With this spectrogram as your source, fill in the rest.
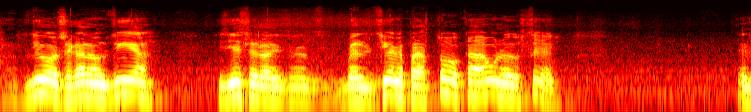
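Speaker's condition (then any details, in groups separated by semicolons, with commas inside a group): Parkinson's disease; onset 15 years ago, treated 5 years, earlier whole-body tremor, could not walk or eat, walker; no tremor now, Levocar one daily, treated by Dr. Michile of Buenos Aires, long-distance cycling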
